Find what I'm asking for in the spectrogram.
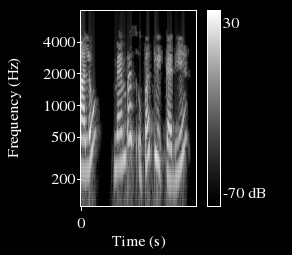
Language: Gujarati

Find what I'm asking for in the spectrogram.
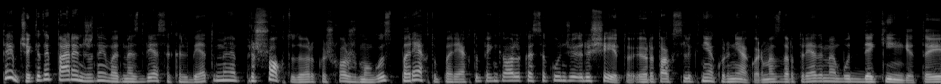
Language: Lithuanian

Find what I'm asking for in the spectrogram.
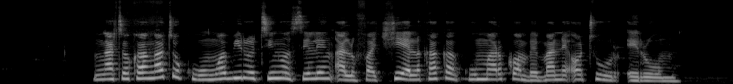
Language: Luo (Kenya and Tanzania)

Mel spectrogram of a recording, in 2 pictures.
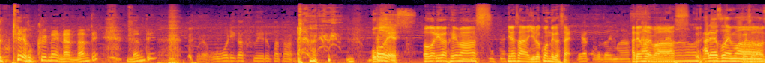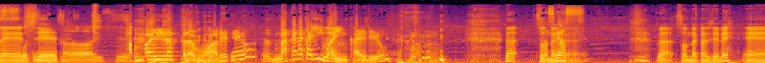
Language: Japanese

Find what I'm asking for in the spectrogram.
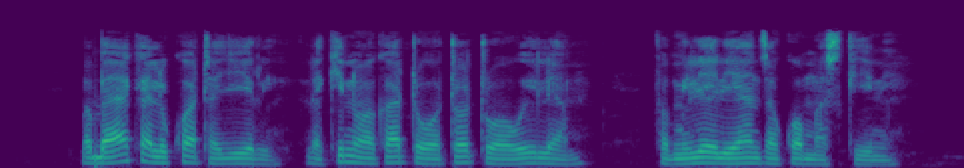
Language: Swahili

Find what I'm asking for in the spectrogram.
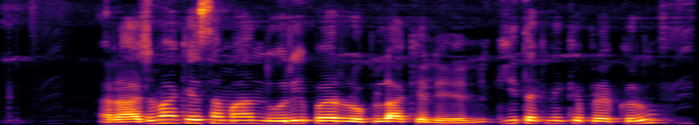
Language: Maithili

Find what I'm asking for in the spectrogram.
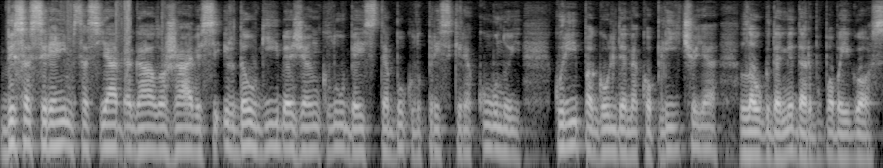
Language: Lithuanian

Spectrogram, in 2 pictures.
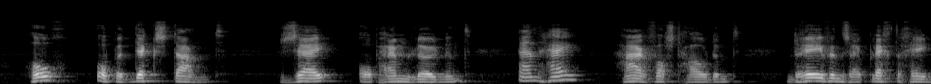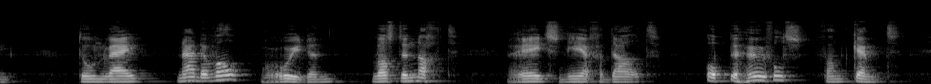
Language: Dutch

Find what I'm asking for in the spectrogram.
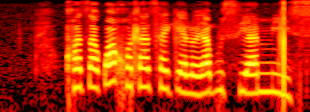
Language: Tswana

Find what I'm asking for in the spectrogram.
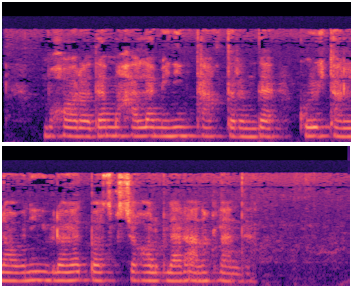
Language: Uzbek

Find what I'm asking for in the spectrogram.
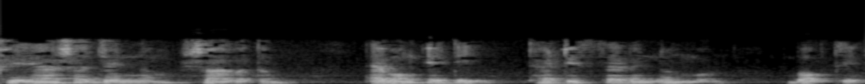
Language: Bangla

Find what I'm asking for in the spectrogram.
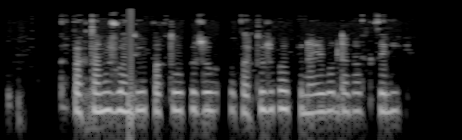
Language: Pashto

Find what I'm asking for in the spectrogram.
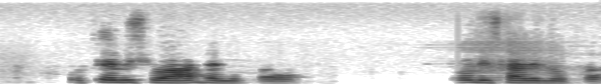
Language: Punjabi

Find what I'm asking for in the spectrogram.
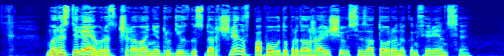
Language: Russian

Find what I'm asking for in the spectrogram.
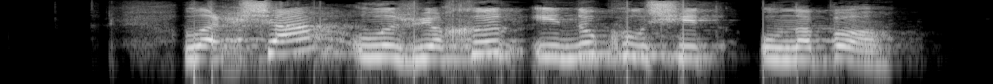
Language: Abkhazian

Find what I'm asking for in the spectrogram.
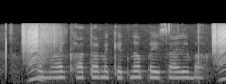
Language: Bhojpuri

